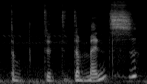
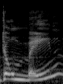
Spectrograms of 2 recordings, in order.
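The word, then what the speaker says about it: demesne: one's own right oh wait no it's actually pronounced domain okay sure it's a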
